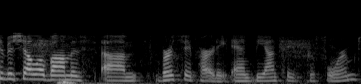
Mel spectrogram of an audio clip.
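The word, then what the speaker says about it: Beyoncé: Beyonce, right? – Yes. – Yeah. You know what? I was really tired that day. What can I say? – It's Beyonce, though.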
